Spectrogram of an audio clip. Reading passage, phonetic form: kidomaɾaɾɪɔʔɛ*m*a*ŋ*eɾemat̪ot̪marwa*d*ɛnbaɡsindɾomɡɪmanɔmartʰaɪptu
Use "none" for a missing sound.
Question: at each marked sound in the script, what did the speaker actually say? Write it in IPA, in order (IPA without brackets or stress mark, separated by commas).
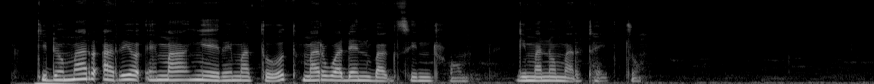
m, ŋ, d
